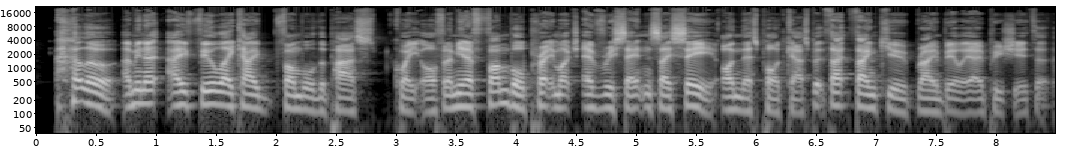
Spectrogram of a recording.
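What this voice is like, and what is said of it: Scottish accent. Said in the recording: “That's just your accent. ... our man in Glasgow”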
